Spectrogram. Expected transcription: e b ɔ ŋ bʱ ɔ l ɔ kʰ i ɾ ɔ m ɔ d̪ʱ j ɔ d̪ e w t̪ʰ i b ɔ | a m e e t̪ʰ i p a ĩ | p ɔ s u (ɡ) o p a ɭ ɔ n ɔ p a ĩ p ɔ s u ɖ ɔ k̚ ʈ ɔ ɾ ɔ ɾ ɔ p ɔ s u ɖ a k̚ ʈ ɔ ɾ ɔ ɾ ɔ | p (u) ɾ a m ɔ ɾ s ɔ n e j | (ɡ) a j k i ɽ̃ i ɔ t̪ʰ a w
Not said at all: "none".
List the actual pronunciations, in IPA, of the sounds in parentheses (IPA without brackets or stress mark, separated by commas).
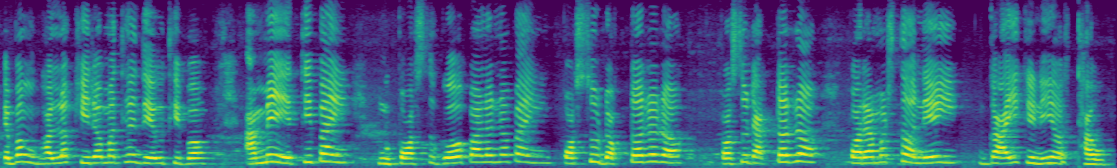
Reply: ɡ, ɔ, ɡ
